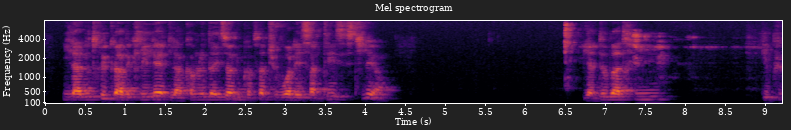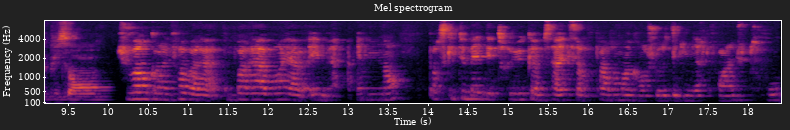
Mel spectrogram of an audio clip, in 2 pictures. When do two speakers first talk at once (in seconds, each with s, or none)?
none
